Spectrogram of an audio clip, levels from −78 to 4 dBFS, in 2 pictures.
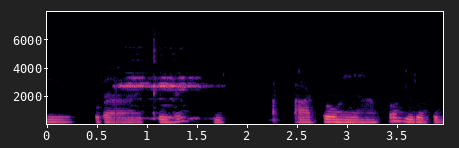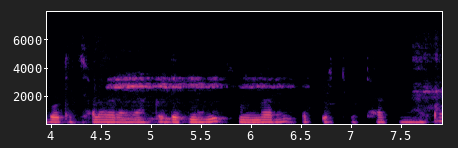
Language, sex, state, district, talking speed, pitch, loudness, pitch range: Hindi, female, Bihar, Purnia, 210 wpm, 170 Hz, -32 LUFS, 165-175 Hz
